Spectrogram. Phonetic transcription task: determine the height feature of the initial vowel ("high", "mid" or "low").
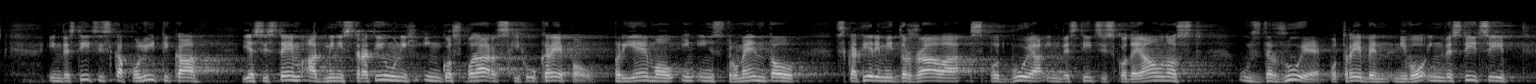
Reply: high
